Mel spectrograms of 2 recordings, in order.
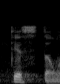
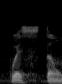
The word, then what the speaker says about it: questão: E é questão de acordo com os dicionários, não existe trema nessa palavra, portanto esse U não deve ser lido. Questão. É fato também que em muitas regiões do Brasil se pronuncia esse U, questão.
